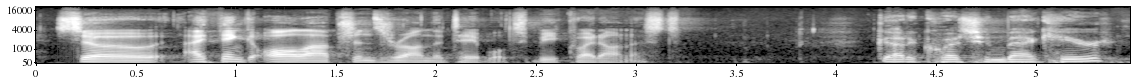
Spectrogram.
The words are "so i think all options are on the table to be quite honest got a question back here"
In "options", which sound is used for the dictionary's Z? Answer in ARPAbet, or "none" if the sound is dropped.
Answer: Z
